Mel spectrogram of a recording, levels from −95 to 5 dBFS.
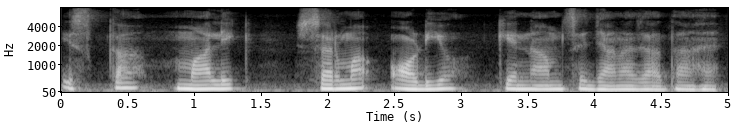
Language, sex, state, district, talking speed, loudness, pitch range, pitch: Hindi, male, West Bengal, Alipurduar, 120 wpm, -13 LUFS, 125-150 Hz, 140 Hz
